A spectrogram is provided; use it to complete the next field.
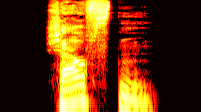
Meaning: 1. superlative degree of scharf 2. inflection of scharf: strong genitive masculine/neuter singular superlative degree
- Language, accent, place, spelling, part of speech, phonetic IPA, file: German, Germany, Berlin, schärfsten, adjective, [ˈʃɛʁfstn̩], De-schärfsten.ogg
